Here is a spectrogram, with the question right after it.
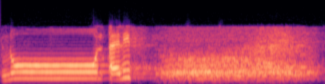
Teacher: نون کو 3 الف تک کھینچ کے پڑھیں گے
